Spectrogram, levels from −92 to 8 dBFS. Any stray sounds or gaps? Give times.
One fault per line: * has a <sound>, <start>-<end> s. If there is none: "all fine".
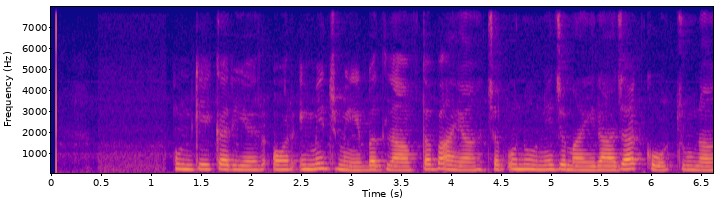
all fine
